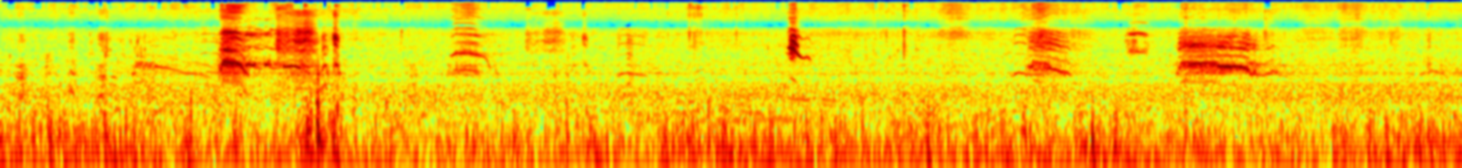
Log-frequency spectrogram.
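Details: Seagulls calling repeatedly along the beach, a busy run of sharp, downward-sliding cries and short yelps every second or two, overlaid on continuous breaking waves and wind.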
